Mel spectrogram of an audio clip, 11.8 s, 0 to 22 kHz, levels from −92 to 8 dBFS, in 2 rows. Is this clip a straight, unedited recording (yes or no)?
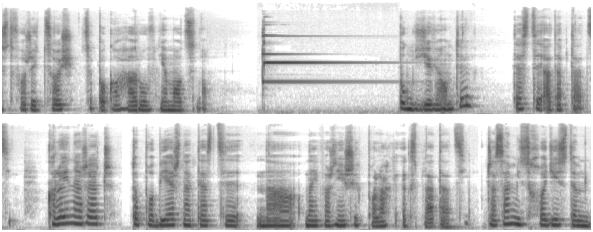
yes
